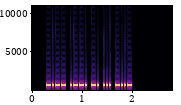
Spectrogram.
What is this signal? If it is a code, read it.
Morse code, heard as a keyed tone, about 39 wpm, 700 Hz. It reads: YPNSX
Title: Code Groups - 5 Letter:Numbers - 40wpm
